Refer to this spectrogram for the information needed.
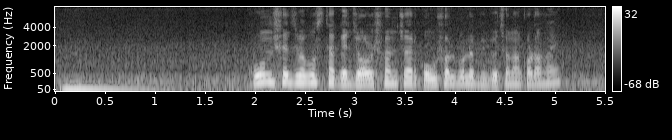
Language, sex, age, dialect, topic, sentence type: Bengali, male, 18-24, Standard Colloquial, agriculture, question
